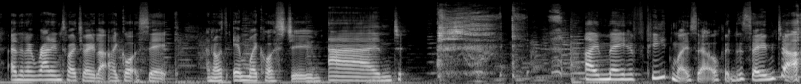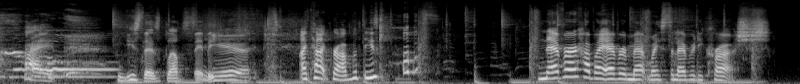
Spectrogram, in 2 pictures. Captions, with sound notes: And then I ran into my trailer. And I got sick and I was in my costume. And [laughs] I may have peed myself at the same time. - No! - Use those gloves, baby. - Yeah. I can't grab with these gloves. Never have I ever met my celebrity crush.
